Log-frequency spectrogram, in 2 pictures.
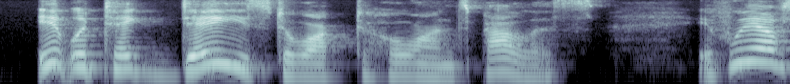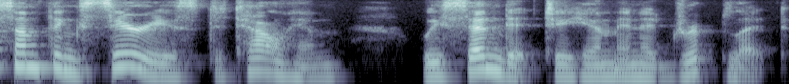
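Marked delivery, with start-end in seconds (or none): none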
